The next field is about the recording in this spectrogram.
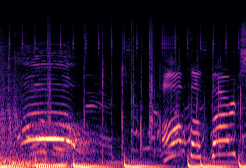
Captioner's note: cheering and clapping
